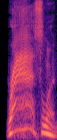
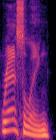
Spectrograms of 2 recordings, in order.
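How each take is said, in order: First: It is said as Southern 'wrasslin'. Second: It is said with a standard pronunciation. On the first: "how we call it down here in the South, boy. Wrestling. W R A S S L I N" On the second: "Not wrestling"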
